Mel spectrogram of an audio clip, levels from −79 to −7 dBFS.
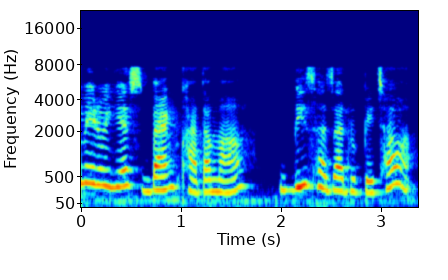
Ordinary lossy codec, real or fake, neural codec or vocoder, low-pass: none; fake; codec, 16 kHz, 16 kbps, FreqCodec, smaller model; none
